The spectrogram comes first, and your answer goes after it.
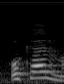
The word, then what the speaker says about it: Au KLM: Donc, ton restaurant s'appelle Au Calme, au KLM. Au calme, oui. Au Calme, Au quoi. calme, mais au KLM Grill, Ouais. ça s'écrit comme ça.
